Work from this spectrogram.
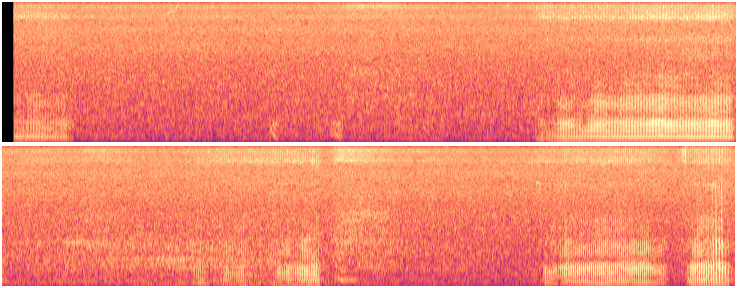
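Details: Pet dog named Rudy snoring while asleep indoors: rough, buzzy harmonic snores in a few long bursts of one to two seconds, with quieter breathing between and a soft room hiss throughout.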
